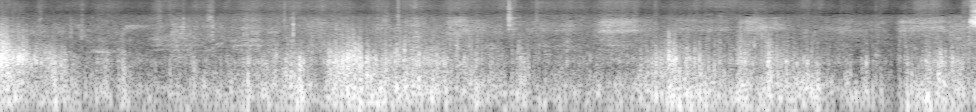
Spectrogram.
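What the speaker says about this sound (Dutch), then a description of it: "En het waait ook nog heel goed." Strong gusts buffet the microphone high up on a tall structure during a walk in Koersel, Belgium, producing a continuous loud rushing roar with no speech.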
